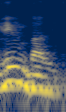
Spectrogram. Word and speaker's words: Grunwald: interesante A ver entonces la forma correcta de pronunciar tu apellido es grun Wal la forma en verdad correcta de pronunciar mi apellido es no tengo idea cómo se dice es en alemán se dice grenald grenal grenald tiene dos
